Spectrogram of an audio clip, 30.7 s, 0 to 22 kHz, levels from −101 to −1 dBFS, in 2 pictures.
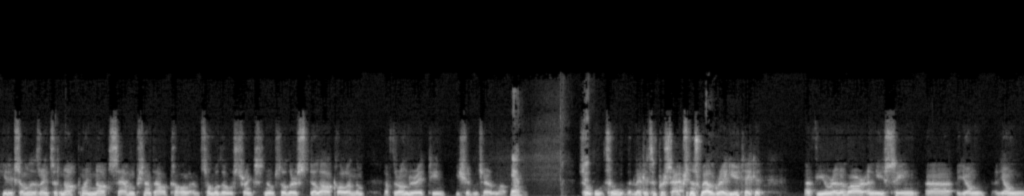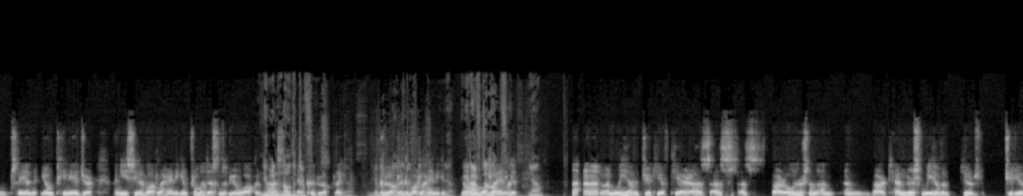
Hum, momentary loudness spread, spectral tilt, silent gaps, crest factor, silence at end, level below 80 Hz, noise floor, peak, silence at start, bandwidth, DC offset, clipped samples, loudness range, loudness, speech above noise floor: none; 8 LU; -6 dB/octave; none; 18 dB; 0 s; -60 dBFS; -55 dBFS; -6 dBFS; 0.05 s; 12.5 kHz; under 0.1%; under 0.1%; 3 LU; -23 LUFS; 33 dB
